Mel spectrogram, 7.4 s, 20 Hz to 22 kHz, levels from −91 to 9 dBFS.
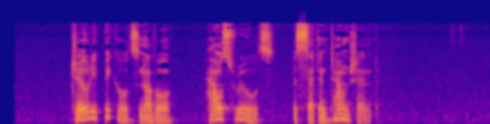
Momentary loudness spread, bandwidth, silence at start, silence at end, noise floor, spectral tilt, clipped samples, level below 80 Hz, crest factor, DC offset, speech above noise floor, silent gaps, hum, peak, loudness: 17 LU; 14 kHz; 1.05 s; 1.8 s; -60 dBFS; -2.5 dB/octave; under 0.1%; -50 dBFS; 22 dB; under 0.1%; 41 dB; none; none; 0 dBFS; -18 LUFS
